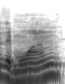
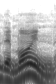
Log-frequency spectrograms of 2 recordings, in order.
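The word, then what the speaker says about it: Des Moines: Se pone de los franceses en realidad sería de Moan. de Moan. Los americanos dicen de Moin.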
